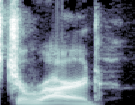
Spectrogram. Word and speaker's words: Gerard: It's Gerard, like Gerard yeah. Butler. Oh, a lead singer of My Chemical Romance? No. Oh, that's Gerard Way.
